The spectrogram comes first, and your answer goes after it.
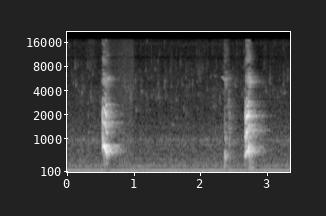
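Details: At Christmas, Pembroke Welsh Corgi Remington greets a new toy found under the tree with two loud, clipped barks about two seconds apart. A faint softer yip comes just before the second, over a quiet indoor hum.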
